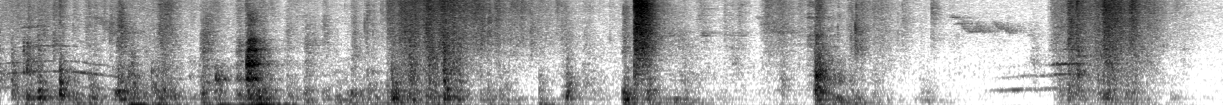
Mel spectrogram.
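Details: Rescued kittens from Awaji Island, Japan, kept together indoors; a few short, thin meows, one rising then falling near the end, break through heavy rustling, scuffling and sharp knocking thumps of the kittens moving about the room.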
